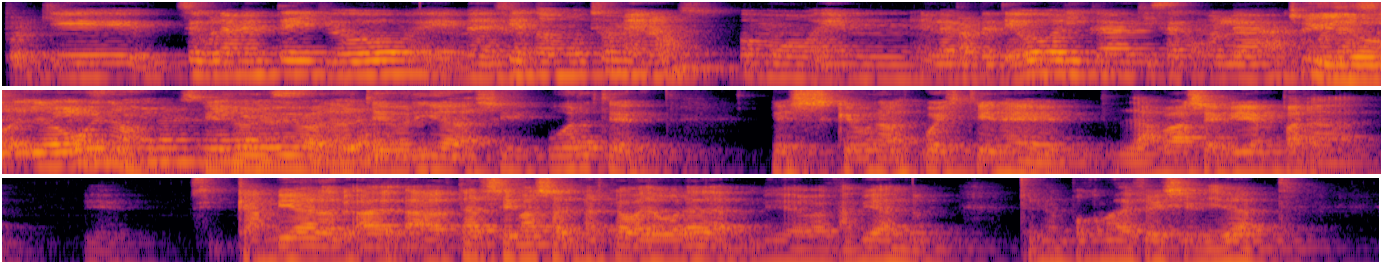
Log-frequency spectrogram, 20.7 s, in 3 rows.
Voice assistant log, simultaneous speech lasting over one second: present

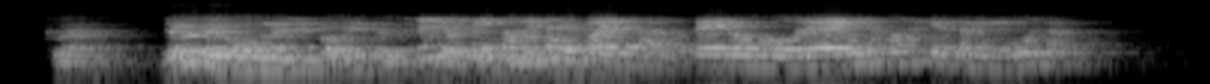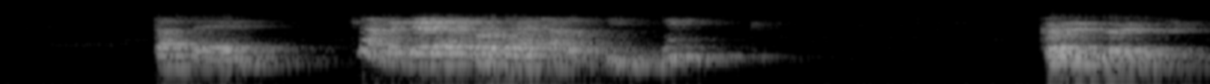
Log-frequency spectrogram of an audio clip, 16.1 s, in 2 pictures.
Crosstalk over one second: present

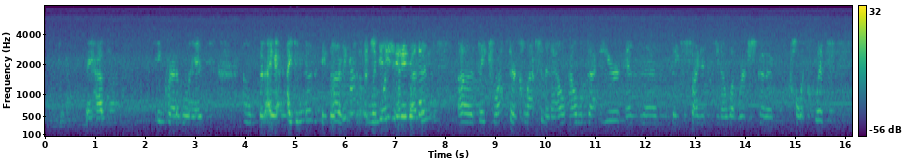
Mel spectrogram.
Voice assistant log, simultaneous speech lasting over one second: present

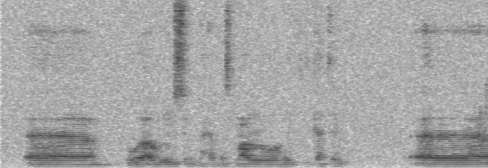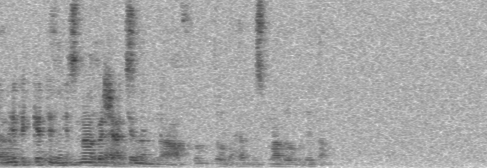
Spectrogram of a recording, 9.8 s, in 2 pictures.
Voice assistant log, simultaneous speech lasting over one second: present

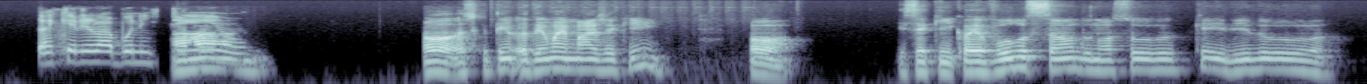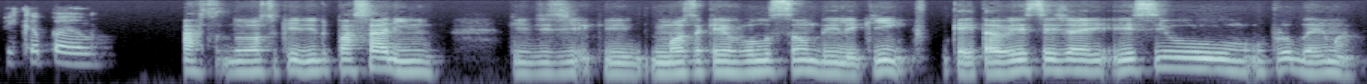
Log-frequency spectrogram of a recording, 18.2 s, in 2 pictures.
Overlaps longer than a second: none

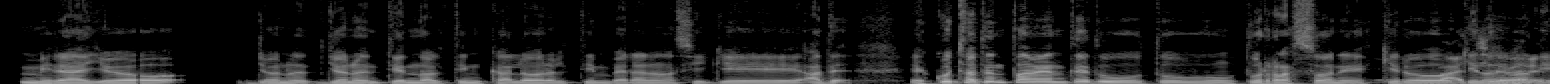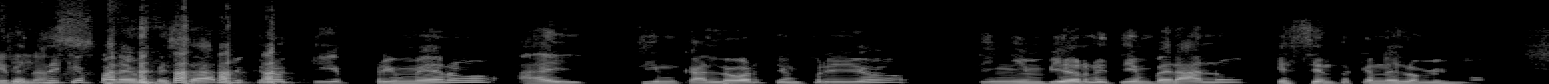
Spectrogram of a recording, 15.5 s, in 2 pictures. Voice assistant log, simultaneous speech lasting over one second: present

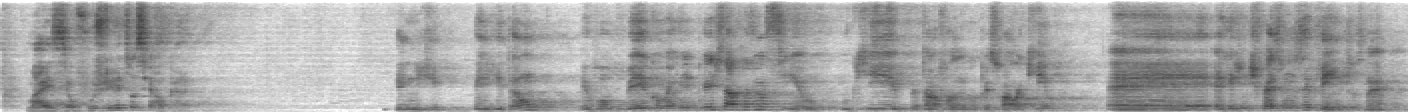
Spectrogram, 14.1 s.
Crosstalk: none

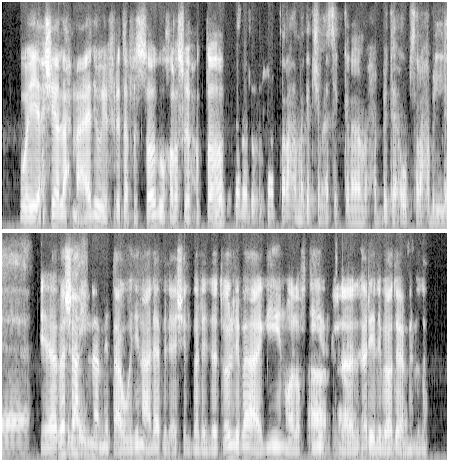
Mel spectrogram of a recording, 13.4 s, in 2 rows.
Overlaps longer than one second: present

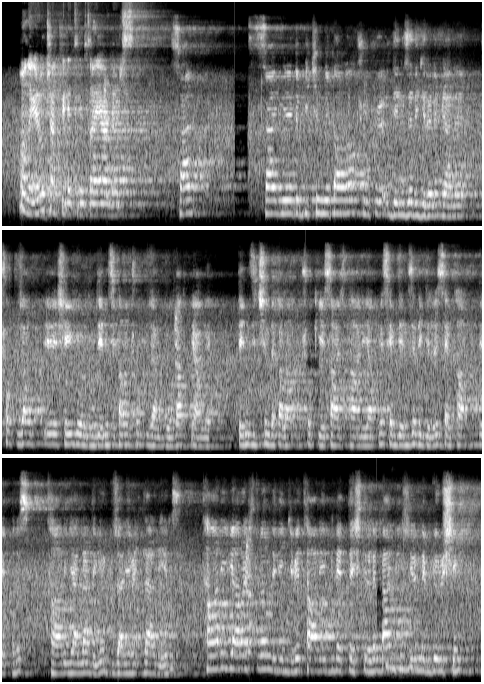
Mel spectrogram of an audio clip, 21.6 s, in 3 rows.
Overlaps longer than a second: none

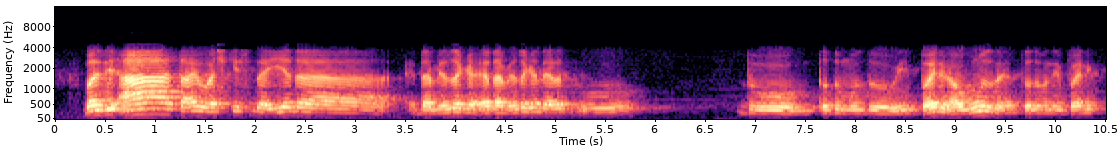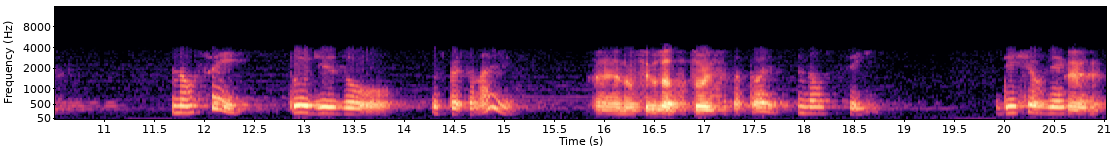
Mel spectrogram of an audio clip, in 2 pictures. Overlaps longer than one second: none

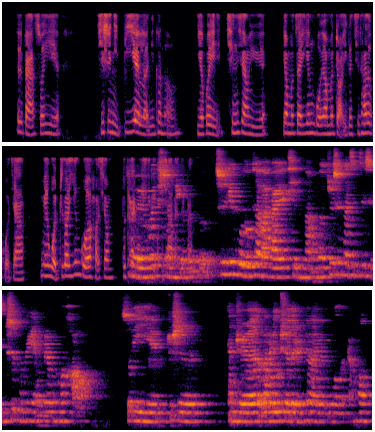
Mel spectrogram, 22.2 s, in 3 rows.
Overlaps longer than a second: present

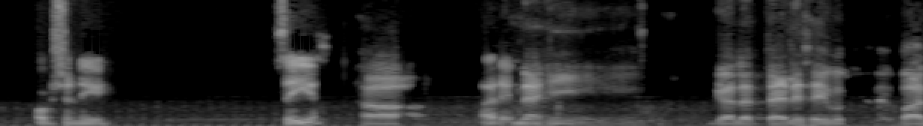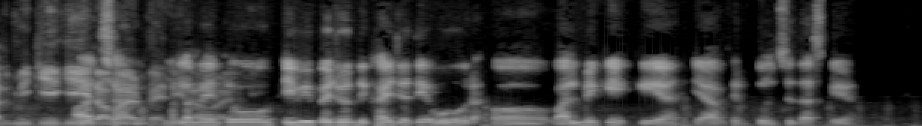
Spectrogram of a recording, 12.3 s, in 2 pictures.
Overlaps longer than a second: present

